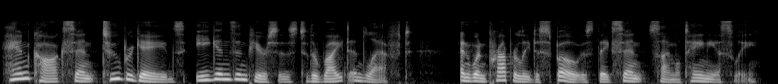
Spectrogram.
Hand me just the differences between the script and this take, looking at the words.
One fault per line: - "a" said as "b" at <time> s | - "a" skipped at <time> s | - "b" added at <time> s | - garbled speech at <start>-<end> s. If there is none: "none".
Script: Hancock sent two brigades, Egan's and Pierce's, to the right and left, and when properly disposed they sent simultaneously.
none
